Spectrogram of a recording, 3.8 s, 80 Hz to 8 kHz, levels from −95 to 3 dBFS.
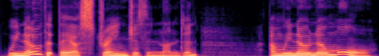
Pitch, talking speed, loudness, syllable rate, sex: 240 Hz, 190 wpm, -15 LUFS, 5.4 syllables/s, female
